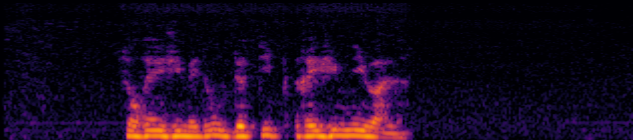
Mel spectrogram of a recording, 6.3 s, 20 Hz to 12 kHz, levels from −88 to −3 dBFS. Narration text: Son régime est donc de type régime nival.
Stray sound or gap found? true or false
false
